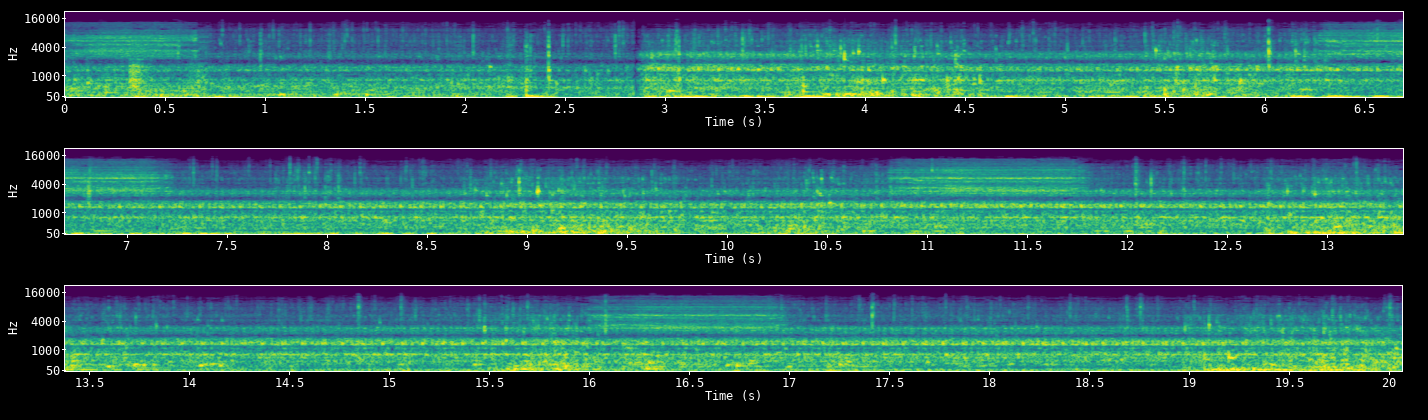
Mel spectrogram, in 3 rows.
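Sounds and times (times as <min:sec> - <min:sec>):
regulator exhale bubbles: 0:00.0 - 0:02.2, 0:02.8 - 0:18.3, 0:18.9 - 0:20.0
boat engine hum underwater: 0:00.0 - 0:20.0.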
